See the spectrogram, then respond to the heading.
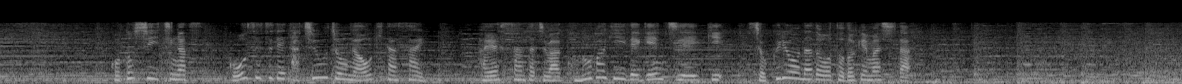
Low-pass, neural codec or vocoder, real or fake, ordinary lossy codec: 7.2 kHz; none; real; AAC, 32 kbps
